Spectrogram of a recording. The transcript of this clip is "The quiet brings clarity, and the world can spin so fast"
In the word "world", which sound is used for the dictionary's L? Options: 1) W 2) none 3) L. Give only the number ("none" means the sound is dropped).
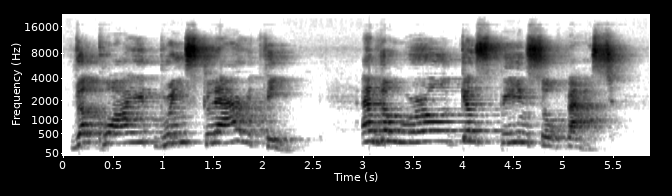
3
